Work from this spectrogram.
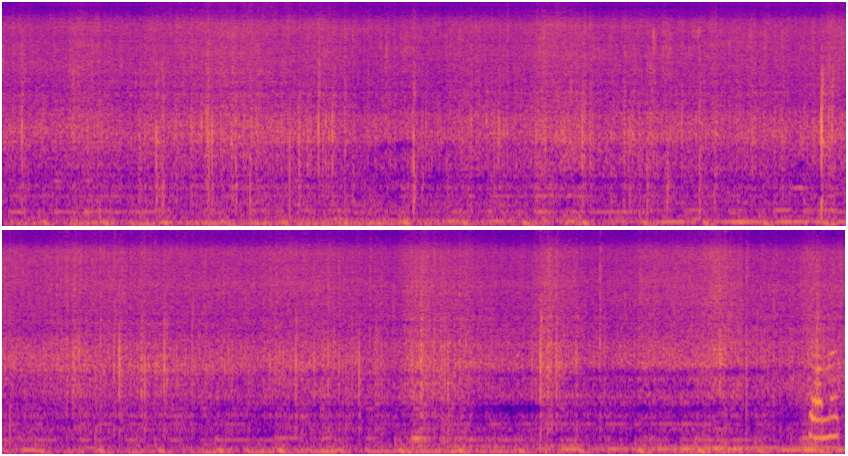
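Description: Potatoes and onions fry in hot oil with a low, continuous sizzle and faint stirring noises throughout.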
